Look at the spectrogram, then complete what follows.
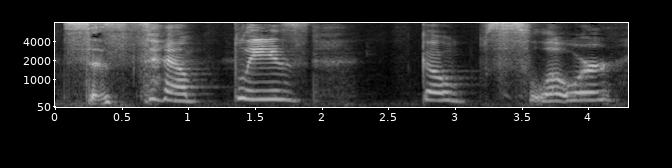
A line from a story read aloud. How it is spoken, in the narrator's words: he pleaded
